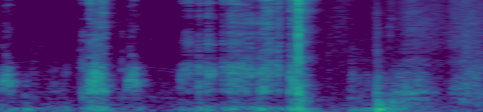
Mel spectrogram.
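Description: Scissors cut fabric around a face mask pattern with a handful of quiet, close snips and soft rasping slides. The blade strokes come at an uneven pace, with short pauses between them.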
